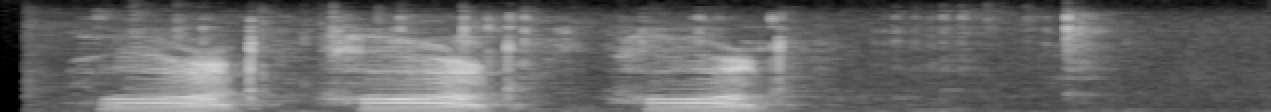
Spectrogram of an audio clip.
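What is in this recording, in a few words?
"hold", spoken word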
